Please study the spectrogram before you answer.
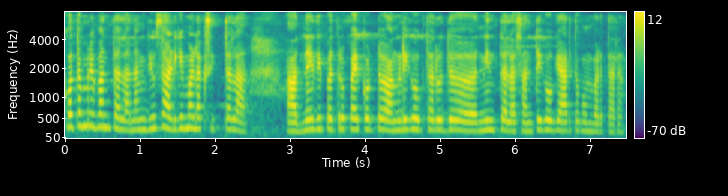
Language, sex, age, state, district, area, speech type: Kannada, female, 30-45, Karnataka, Koppal, rural, spontaneous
